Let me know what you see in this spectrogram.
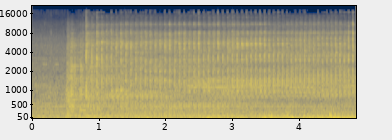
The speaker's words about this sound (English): Look at that. Right in front of my house. Got a pneumatic hammer.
